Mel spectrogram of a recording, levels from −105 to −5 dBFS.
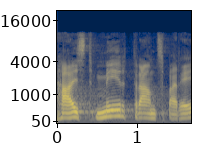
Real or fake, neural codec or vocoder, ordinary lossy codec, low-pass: real; none; none; 10.8 kHz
